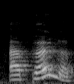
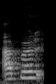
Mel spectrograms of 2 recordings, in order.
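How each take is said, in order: First: It is said with a French accent. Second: It is said with an English accent. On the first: The speaker calls it wrong. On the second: The speaker calls it right.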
